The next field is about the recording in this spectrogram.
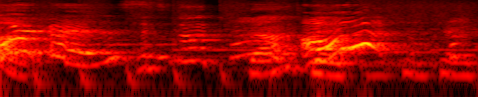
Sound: laughing; gasps

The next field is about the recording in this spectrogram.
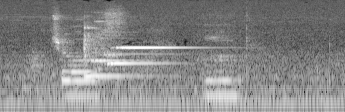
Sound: text message ring

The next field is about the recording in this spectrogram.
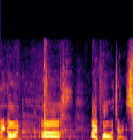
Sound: laughter

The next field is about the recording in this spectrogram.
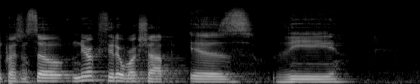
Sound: none

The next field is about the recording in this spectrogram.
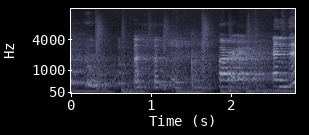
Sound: laughing

